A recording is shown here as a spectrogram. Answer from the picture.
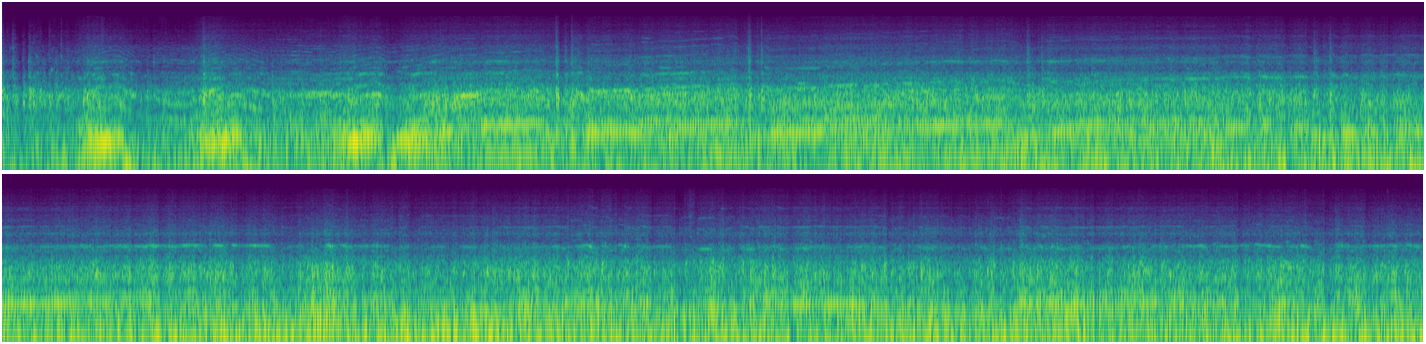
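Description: Off-road rally car's engine under hard load, revving up through quick gear changes in the first few seconds, then climbing slowly and holding at steady high revs.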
